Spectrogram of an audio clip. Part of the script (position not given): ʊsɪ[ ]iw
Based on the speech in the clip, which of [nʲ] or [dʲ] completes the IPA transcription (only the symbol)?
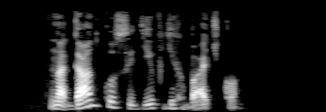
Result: dʲ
